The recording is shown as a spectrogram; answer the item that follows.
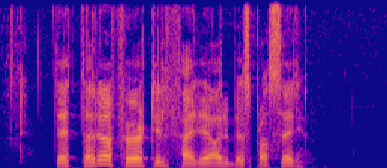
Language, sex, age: Norwegian, male, 51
